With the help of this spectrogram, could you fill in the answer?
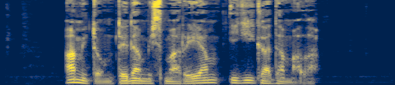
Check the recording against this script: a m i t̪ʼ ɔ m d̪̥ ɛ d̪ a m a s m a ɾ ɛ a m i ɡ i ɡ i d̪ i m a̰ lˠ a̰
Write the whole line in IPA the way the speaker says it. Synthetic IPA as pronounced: a m i t̪ʼ ɔ m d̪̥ ɛ d̪ a m i s m a ɾ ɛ a m i ɡ i ɡ a d̪ a m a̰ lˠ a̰

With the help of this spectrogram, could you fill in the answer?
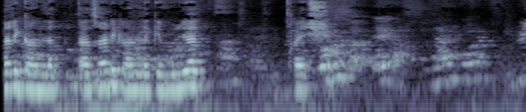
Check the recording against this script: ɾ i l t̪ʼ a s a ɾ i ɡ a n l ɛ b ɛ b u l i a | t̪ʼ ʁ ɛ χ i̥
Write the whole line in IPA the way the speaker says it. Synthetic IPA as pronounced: ɾ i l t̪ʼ a z a ɾ i ɡ a n l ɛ ɡ ɛ b u l i a | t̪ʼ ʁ ɛ ʃ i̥

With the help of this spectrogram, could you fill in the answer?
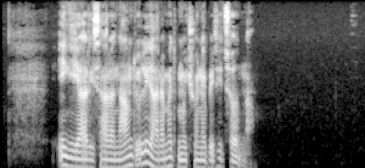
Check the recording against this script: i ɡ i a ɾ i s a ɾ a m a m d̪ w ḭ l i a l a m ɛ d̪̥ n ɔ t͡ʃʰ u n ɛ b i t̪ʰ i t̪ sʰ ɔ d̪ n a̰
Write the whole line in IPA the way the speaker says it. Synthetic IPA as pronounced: i ɡ i a ɾ i s a ɾ a n a m d̪ w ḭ l i a ɾ a m ɛ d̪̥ m ɔ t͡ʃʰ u n ɛ b i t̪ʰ i t̪ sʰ ɔ d̪ n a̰

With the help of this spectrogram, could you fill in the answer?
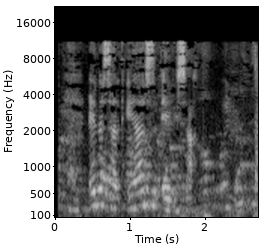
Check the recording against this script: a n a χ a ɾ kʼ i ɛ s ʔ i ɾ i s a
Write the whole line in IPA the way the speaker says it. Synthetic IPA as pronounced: ɛ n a s a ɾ kʼ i a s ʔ ɛ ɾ i s a

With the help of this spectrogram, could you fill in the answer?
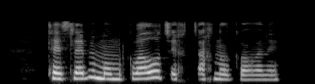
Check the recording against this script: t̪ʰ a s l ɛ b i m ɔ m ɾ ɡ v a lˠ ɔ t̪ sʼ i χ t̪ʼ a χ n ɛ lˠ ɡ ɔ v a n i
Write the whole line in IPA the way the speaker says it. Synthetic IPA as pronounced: t̪ʰ ɛ s l ɛ b i m ɔ m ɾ ɡ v a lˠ ɔ t̪ sʼ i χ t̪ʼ a χ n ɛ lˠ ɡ ɔ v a n i

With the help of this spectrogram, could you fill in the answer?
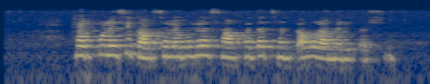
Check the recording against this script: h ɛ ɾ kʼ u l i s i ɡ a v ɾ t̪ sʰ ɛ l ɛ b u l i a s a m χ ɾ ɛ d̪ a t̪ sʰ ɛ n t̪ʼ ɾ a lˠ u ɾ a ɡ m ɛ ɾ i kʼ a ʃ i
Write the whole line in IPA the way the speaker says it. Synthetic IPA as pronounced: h ɛ ɾ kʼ u l ɛ s i ɡ a v ɾ t̪ sʰ ɛ l ɛ b u l i a s a m χ ɾ ɛ d̪ a t̪ sʰ ɛ n t̪ʼ ɾ a lˠ u ɾ a m ɛ ɾ i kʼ a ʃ i

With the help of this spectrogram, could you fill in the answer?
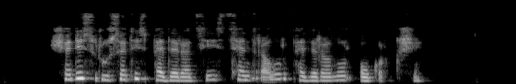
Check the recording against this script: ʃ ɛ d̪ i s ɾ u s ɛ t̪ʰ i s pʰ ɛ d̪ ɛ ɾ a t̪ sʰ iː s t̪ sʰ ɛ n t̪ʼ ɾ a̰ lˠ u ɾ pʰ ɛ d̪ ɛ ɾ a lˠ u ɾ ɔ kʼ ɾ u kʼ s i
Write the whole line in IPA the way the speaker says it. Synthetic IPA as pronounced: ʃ ɛ d̪ i s ɾ u s ɛ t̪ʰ i s pʰ ɛ d̪ ɛ ɾ a t̪ sʰ iː s t̪ sʰ ɛ n t̪ʼ ɾ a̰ lˠ u ɾ pʰ ɛ d̪ ɛ ɾ a lˠ u ɾ ɔ kʼ ɾ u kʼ ʃ i

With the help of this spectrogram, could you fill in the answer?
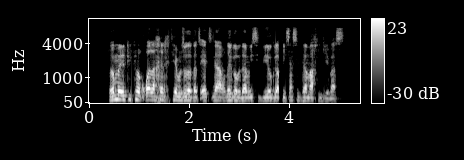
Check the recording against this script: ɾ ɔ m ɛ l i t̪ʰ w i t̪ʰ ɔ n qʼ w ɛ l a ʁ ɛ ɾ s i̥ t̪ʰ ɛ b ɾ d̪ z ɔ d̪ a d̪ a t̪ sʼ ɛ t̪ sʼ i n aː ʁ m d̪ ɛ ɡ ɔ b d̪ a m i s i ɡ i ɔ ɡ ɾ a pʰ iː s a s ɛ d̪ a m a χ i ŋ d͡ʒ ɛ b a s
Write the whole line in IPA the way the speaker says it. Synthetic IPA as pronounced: ɾ ɔ m ɛ l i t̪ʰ w i t̪ʰ ɔ n qʼ w ɛ l a χ ɛ ɾ χ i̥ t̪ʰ ɛ b ɾ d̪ z ɔ d̪ a d̪ a t̪ sʼ ɛ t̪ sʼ i n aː ʁ m d̪ ɛ ɡ ɔ b d̪ a m i s i b i ɔ ɡ ɾ a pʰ iː s a s ɛ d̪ a m a χ i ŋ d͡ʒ ɛ b a s

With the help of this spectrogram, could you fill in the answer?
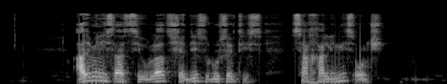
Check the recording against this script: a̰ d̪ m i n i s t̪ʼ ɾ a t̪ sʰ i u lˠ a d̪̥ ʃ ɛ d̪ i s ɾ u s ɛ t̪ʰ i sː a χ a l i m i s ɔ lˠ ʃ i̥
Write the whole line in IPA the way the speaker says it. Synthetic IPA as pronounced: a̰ d̪ m i n i s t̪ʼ ɾ a t̪ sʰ i u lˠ a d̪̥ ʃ ɛ d̪ i s ɾ u s ɛ t̪ʰ i sː a χ a l i n i s ɔ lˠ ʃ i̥

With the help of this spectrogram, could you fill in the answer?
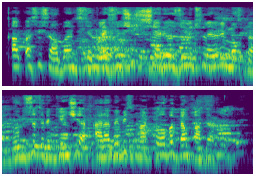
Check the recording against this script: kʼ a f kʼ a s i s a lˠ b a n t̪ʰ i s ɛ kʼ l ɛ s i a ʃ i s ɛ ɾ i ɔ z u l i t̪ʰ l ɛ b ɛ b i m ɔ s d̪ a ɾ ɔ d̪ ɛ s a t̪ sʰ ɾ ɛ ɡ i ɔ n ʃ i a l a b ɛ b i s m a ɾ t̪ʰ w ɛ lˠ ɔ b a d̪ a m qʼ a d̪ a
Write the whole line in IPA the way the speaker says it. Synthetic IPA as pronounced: kʼ a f kʼ a s i s a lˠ b a n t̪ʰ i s ɛ kʼ l ɛ s i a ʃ i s ɛ ɾ i ɔ z u l i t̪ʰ l ɛ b ɛ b i m ɔ χ d̪ a ɾ ɔ d̪ ɛ s a t̪ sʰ ɾ ɛ ɡ i ɔ n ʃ i a ɾ a b ɛ b i s m a ɾ t̪ʰ w ɛ lˠ ɔ b a d̪ a m qʼ a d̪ a

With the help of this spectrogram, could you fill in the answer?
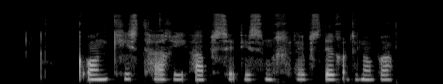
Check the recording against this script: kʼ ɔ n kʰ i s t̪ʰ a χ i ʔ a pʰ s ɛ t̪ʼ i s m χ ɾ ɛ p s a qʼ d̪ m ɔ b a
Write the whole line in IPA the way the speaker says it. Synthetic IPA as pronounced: kʼ ɔ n kʰ i s t̪ʰ a ʁ i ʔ a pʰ s ɛ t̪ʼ i s m χ ɾ ɛ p s ɛ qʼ d̪ n ɔ b a

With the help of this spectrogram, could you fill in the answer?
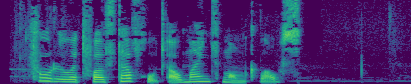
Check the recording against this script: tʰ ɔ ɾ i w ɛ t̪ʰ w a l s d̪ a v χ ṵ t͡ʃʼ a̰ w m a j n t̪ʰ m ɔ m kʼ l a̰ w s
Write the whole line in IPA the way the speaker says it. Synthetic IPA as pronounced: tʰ u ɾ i w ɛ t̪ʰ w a l s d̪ a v χ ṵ t͡ʃʼ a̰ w m a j n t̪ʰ m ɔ m kʼ l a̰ w s

